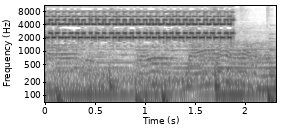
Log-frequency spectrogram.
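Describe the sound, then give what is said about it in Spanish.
A mobile phone rings with a bright, steady electronic tone as its owner calls his own phone; the ringing stops abruptly near the end, heard loud over a low background rumble. “La verdad que localizar al dueño del móvil fue fácil, porque fue él realmente el que llamó a su propio teléfono”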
